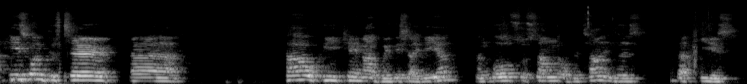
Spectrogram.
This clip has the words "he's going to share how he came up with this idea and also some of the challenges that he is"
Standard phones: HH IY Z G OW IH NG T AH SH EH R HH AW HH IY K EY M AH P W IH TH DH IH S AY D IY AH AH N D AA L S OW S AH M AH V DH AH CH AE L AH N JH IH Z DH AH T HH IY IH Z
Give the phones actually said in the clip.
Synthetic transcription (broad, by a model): HH IY Z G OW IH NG T AH S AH R HH AW HH IY K EY M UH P W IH DH IH S AY D IY AH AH N AA L S OW S AH M AH V DH AH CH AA AH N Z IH Z DH AH T HH IY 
